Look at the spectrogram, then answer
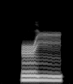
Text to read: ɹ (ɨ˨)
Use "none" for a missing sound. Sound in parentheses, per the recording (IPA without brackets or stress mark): i˨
